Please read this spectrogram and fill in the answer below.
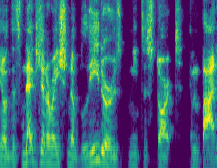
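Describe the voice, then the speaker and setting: The speaker has an enthusiastic, animated tone and keeps a moderate pace. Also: man. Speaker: podcast and livestream host. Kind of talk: live video interview.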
